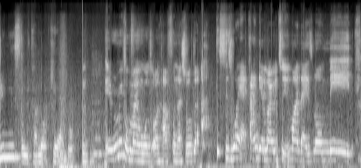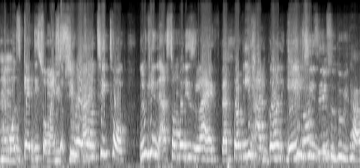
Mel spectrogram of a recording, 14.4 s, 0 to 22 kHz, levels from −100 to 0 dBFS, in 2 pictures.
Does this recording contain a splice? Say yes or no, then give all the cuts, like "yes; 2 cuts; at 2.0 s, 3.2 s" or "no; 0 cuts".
yes; 1 cut; at 1.7 s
